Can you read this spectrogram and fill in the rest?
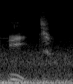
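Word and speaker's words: ит: fact for you actually the word for dog in kazakh language is pronounced eat not sure you go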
